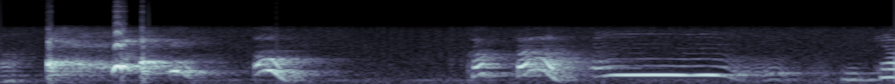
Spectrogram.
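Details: Young boy deliberately fake coughing, a few short imitated coughs then a drawn-out voiced sound, while eating yogurt during a phone call to his grandmother; his eye was noted watering; a voluntary cough.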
